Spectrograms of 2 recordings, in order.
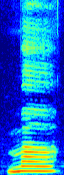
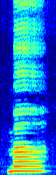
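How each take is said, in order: The two takes are said the same way.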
